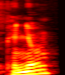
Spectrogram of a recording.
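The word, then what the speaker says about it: piñón: An N with a tilde on top is an enya and is pronounced with a sound, such as pinon.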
